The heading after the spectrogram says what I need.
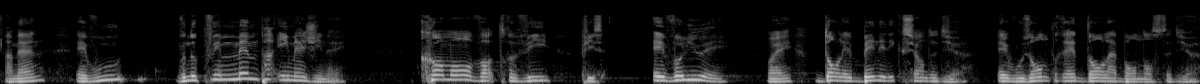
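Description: A man's voice: on the high side, a little slow, mellow. A man preaching a sermon, emphatic, punctuating his points with "Amen" and slipping in English phrases. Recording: reverberant hall.

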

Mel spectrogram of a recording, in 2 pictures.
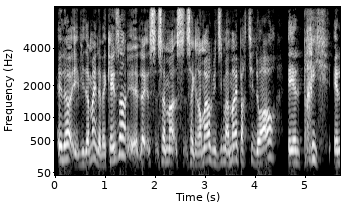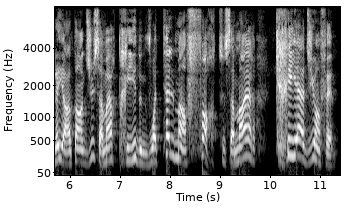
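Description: A man preaches a sermon, telling a testimony dramatically at a moderate pace. He's an animated storyteller who acts out the quoted voices in a much higher pitch.

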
